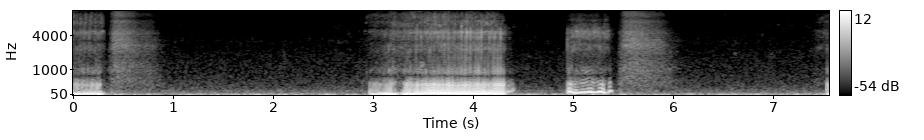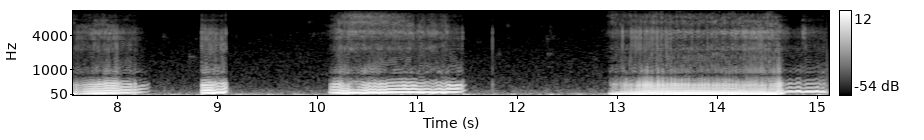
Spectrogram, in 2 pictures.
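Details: Ten-month-old French Bulldog Morio asleep, snoring: a run of low, raspy snores of varying length, some short and wavering, others over a second long, coming every couple of seconds with quiet gaps.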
